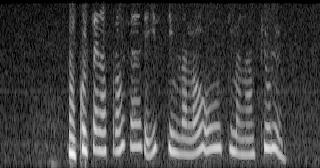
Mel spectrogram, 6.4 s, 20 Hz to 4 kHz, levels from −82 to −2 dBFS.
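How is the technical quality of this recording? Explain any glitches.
No technical faults heard.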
